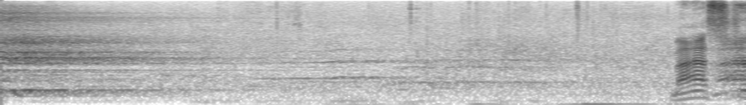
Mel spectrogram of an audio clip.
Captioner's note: audience cheering and applauding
